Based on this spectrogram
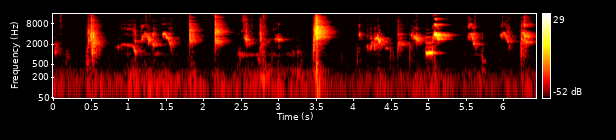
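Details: Pet budgerigars, a pair kept indoors with a cage, singing in November 2024: quick irregular chirps, squeaks and buzzy warbled notes tumbling over each other, with one sharp loud chirp midway and no other sounds.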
